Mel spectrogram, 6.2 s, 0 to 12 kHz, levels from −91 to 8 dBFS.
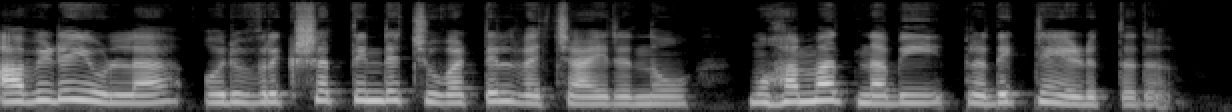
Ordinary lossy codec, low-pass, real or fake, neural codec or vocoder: none; 10.8 kHz; real; none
